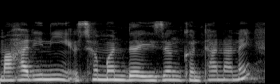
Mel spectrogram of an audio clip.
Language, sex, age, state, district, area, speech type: Bodo, female, 18-30, Assam, Kokrajhar, rural, spontaneous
